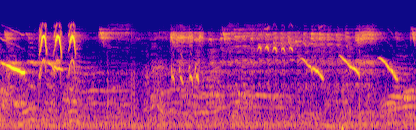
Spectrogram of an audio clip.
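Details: Greater green leafbird singing when faced with a rival: three sharp high notes, then buzzy phrases, a run of short whistles and several long downslurred whistles.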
